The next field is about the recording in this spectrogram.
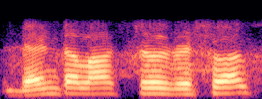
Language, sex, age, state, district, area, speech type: Kashmiri, male, 30-45, Jammu and Kashmir, Budgam, rural, conversation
